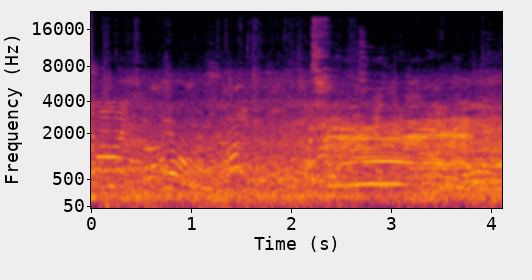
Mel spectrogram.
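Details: Friesian or crossbred bull calf, about seven to eight months old, at the Aftabganj cattle market in Dinajpur, Bangladesh, on 24 April 2024. Gives a wavering, harmonic moo over steady crowd chatter and market bustle, with a second drawn-out low call later.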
